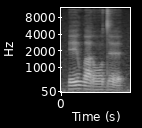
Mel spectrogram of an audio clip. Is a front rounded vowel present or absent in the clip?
absent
